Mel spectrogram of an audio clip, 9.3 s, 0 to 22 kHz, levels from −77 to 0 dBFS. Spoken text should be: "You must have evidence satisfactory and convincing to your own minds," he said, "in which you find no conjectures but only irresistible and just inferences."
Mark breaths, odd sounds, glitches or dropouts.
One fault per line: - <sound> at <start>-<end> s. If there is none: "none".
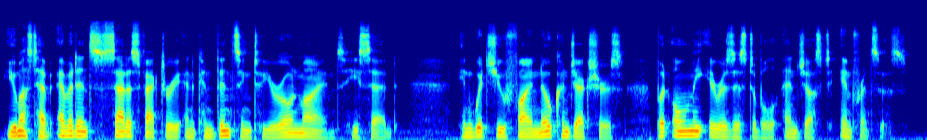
none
